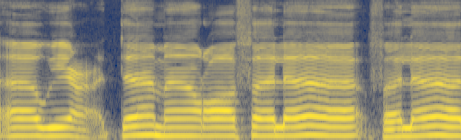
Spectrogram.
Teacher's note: ফামান হাজ্জাল বাইতা আও ইতামারা ফালা লাতে টানতে হবে, কারণ লামের পর আলিফ আছে, লাম আলিফ।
